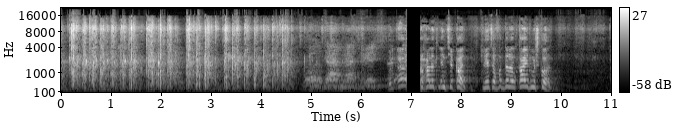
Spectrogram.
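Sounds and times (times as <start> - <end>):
crowd clapping: 0.0 - 5.1
indistinct voices: 4.8 - 6.9.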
